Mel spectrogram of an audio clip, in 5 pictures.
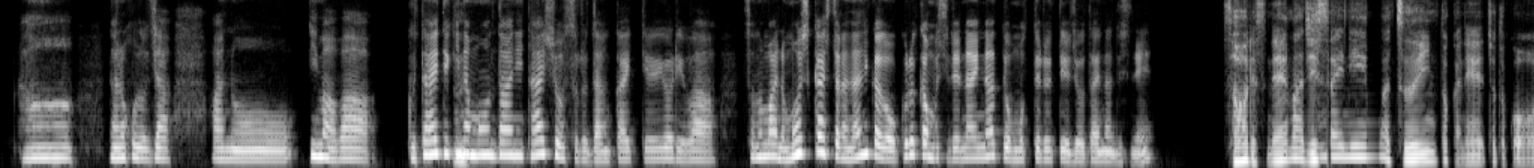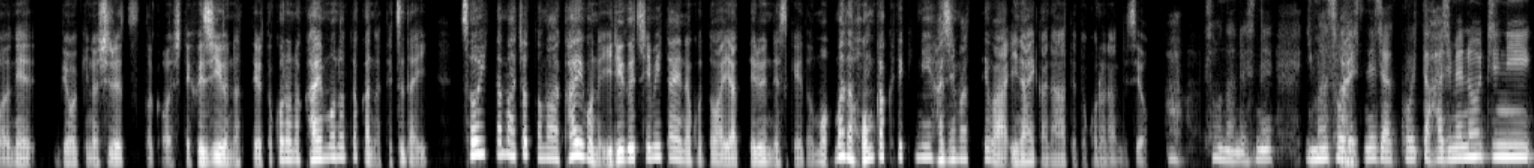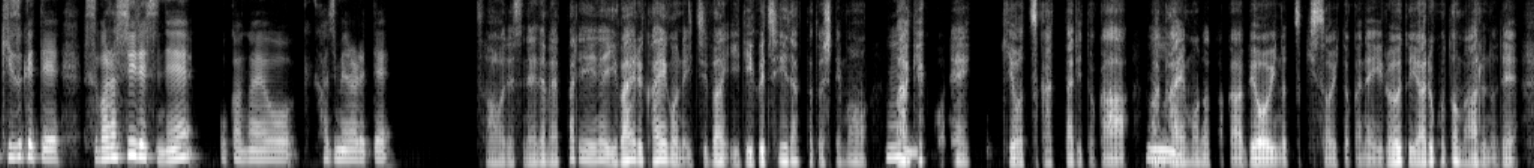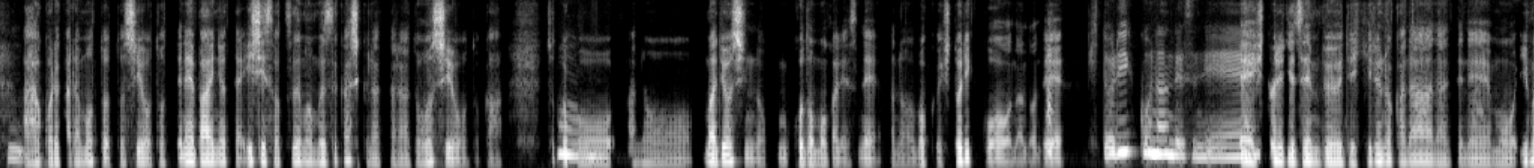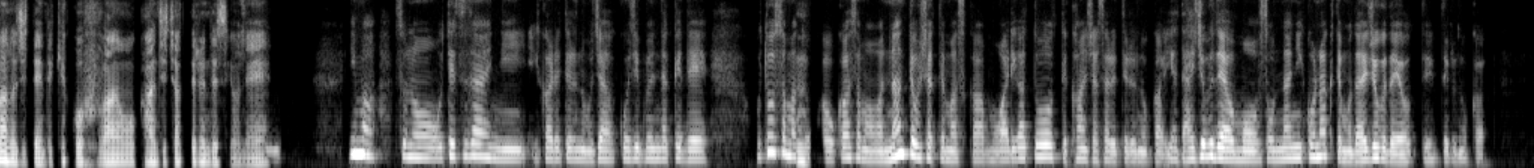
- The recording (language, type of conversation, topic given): Japanese, advice, 親が高齢になったとき、私の役割はどのように変わりますか？
- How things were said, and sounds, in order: tapping; other background noise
